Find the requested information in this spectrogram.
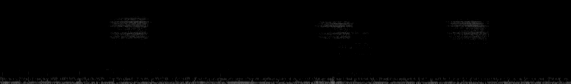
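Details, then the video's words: Begging barn owl nestlings at feeding time, nest camera in Israel, spring 2022: three broad, breathy hissing screeches, each about half a second long and roughly 1.5 seconds apart, over a low steady hum. "Barn Owl Feeding Time For the Tiny Nestlings"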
